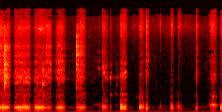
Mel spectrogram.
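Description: A hand screwdriver backing a screw out of a wooden board. It gives a run of short creaks and scrapes, about two or three a second, which thin out to scattered clicks about halfway through.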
